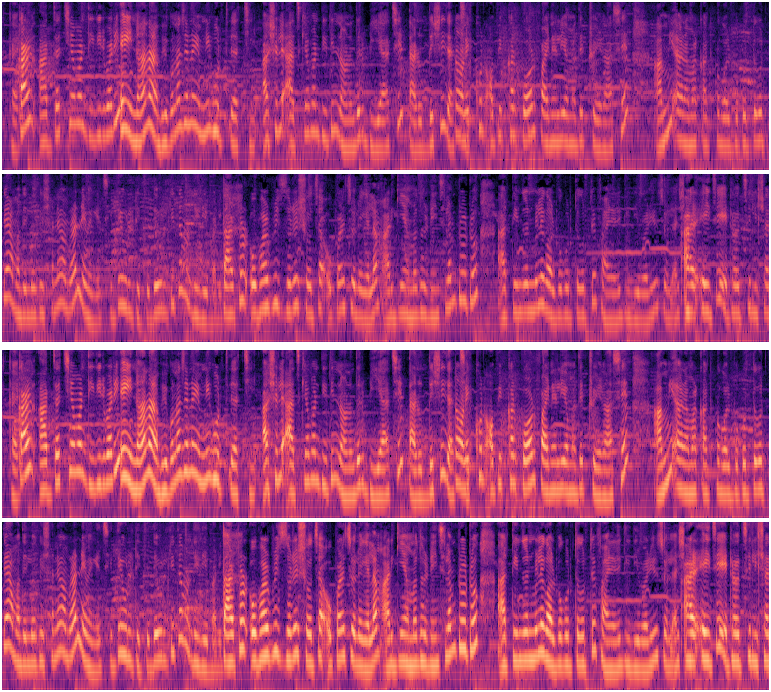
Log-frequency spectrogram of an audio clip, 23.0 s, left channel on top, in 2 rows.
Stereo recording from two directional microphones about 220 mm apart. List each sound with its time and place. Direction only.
0.2 s a woman's voice: 20° right (ahead or behind)
14.8 s a woman's voice: 35° right (ahead or behind)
